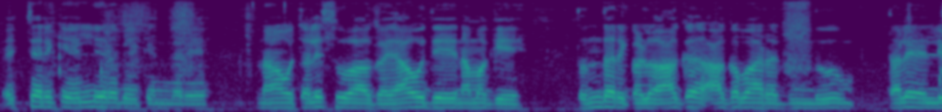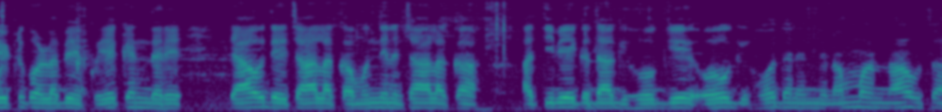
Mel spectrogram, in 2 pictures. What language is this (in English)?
Kannada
